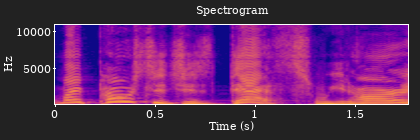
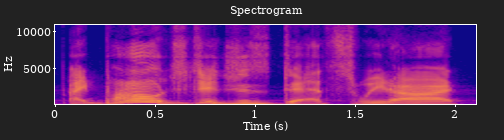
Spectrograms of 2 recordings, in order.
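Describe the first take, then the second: First: It is said in a young man's voice. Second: It is said in a rough, grizzled voice.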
